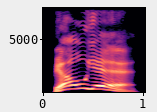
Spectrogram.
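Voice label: "biao3 yan3", Chinese; HSK4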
